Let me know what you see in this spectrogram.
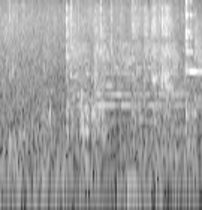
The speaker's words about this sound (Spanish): Y justo cuando iba a cruzar la puerta, comenzó a llover fuertemente.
